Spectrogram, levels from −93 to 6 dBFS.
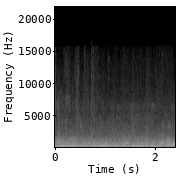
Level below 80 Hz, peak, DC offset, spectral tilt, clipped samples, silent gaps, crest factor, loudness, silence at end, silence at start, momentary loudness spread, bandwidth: -42 dBFS; -20 dBFS; under 0.1%; -7 dB/octave; under 0.1%; none; 14 dB; -37 LUFS; 0 s; 0 s; 2 LU; 15.5 kHz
